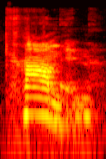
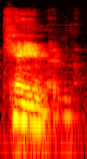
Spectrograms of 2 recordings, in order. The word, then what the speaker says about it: Kamen: I'm not straight off the boat foreigner, but I was born in Bulgaria, and that is why my name is pronounced Kamen and not Kamen.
